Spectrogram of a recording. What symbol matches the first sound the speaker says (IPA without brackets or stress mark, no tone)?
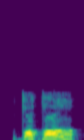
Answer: dˤ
